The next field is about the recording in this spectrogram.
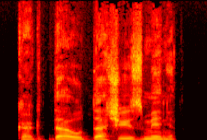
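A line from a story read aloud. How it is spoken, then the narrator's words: Captain muttering. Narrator (Russian): пробормотал капитан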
